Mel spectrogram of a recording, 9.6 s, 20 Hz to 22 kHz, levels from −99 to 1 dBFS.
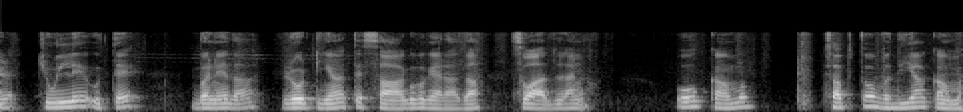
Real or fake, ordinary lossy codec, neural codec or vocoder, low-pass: real; none; none; none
